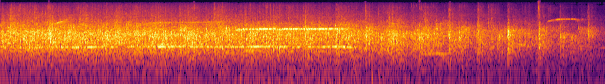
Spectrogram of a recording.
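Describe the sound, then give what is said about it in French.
A church audience applauding during a sermon, with a dense, even patter of many hands that holds steady and then thins and fades over the last few seconds, joined by a few faint tonal sounds. “Et acclamer ce Dieu, un Dieu comme ça.”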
